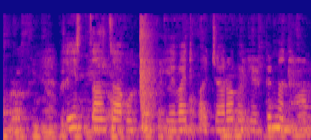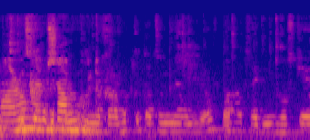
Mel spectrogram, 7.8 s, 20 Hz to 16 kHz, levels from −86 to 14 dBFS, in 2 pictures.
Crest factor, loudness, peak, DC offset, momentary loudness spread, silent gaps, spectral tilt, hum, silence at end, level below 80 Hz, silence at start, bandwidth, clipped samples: 20 dB; -21 LUFS; -2 dBFS; under 0.1%; 16 LU; none; -5 dB/octave; none; 0 s; -42 dBFS; 0.05 s; 11.5 kHz; under 0.1%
